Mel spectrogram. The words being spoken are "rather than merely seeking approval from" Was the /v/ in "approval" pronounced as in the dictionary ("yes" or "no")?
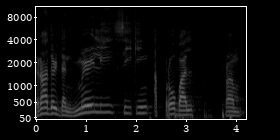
no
